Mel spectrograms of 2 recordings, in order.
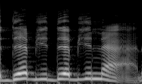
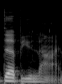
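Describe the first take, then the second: First: Slow, playfully doubled W in W W NINE; joking. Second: Said in the usual way. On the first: Shown as a demonstration. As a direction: stretch out W W NINE as a joke. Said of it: "Let me not do that". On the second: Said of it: "It's just W nine".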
